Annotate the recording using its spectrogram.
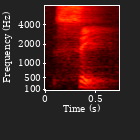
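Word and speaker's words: ث: But in Urdu, the majority of speakers, you may say 95% or 98% or 99% people, pronounce it as sa, as s in say, as s in say.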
